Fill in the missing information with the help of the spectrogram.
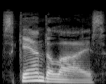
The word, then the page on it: scandalize: American English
